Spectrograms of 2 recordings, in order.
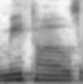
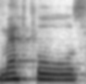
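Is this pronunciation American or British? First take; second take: British; American. First: It is said with a British pronunciation. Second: It is said with an American pronunciation. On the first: "it was no longer methyls" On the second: "it was methyls"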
